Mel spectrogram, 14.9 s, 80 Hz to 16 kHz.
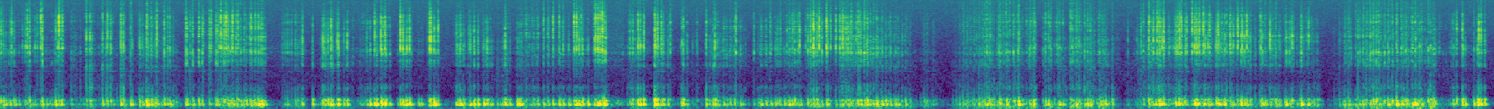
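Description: Fingertips scratch the mesh grille of a black metal USB microphone, making a dense, rustling scrape with a low-mid hum around 250 Hz. The scratching runs in bursts separated by brief silent gaps.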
